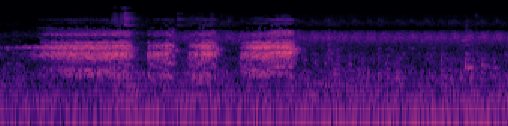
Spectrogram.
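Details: A decoy red junglefowl of the golden-plumaged type sounds more distant and softer. A banded, segmented crow broken into four bursts over about three seconds, over steady background hiss.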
